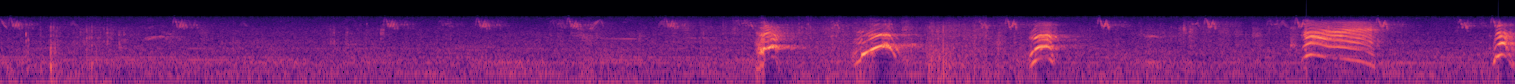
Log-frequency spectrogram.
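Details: Two whippets, Sally and Lola, running around and playing: scattered short arched yelps over a steady hiss, then a longer, wavering whine near the end.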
